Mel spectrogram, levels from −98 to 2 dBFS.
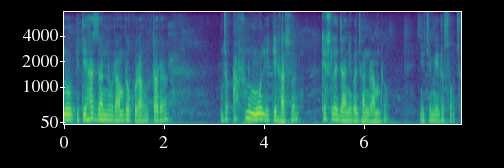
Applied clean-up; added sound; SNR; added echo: none; none; none; none.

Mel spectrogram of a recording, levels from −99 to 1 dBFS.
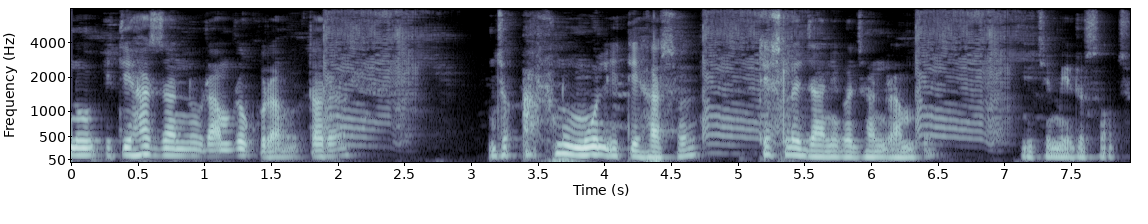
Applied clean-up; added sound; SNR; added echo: classical method log-MMSE.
